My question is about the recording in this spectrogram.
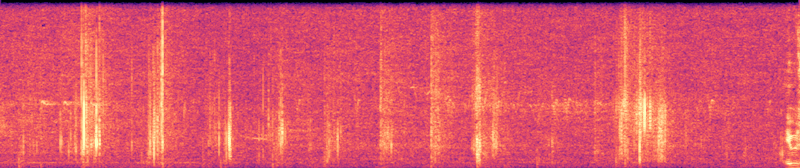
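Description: Faint footsteps walking on a rough road surface, about two steps a second.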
